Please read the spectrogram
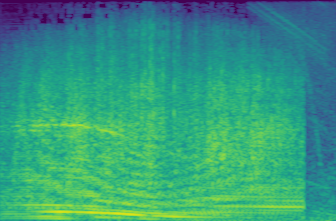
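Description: Supermarine Spitfire's piston engine and propeller in a fly-past: a loud drone whose pitch falls as the plane passes, cut off suddenly near the end.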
